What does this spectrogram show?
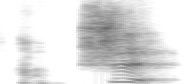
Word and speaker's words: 是: Jadi yang jadi masalah yang saya lihat, yang saya observasi adalah memang belakangnya itu kita naik gitu. Jadi akhirnya nggak jadi nada 4. Nah, jadi teman-teman mungkin lebih sadar aja. Oh, berarti dihentak semuanya ya. Jadi ekornya jangan sampai naik ya.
